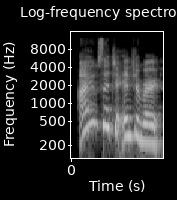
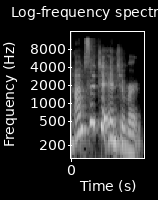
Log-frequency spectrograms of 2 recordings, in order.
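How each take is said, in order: First: Laughing. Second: Said in the usual way. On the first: Real, not acted.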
